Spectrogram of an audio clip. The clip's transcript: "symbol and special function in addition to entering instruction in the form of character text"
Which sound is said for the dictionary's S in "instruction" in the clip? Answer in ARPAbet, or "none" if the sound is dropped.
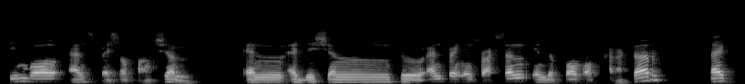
none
